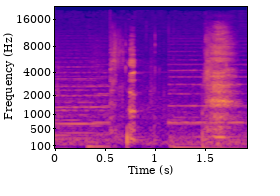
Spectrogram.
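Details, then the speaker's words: Single sharp abrupt throat catch with breathy vocal noise over background music, recurring every few seconds: hiccups. "아니 그리고 어제도 딸국질 계속 나오는 거야"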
